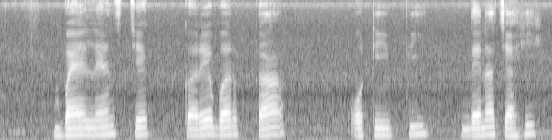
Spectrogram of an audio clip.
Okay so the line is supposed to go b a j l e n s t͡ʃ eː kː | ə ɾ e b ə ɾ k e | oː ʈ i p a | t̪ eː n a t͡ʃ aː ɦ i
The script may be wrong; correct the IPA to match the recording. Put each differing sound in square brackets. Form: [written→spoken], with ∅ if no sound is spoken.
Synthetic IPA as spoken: b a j l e n s t͡ʃ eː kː | ə ɾ e b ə ɾ k [e→a] | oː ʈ i p [a→i] | [t̪→d̪] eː n a t͡ʃ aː ɦ i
